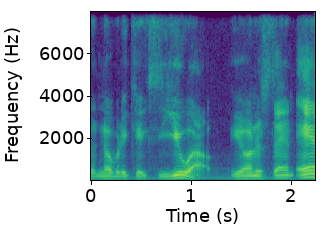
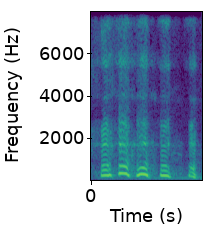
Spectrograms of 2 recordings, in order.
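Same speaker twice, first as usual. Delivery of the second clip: high laugh; 5 dB quieter than usual. Real, not acted. Laughs at own gummy bear joke.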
